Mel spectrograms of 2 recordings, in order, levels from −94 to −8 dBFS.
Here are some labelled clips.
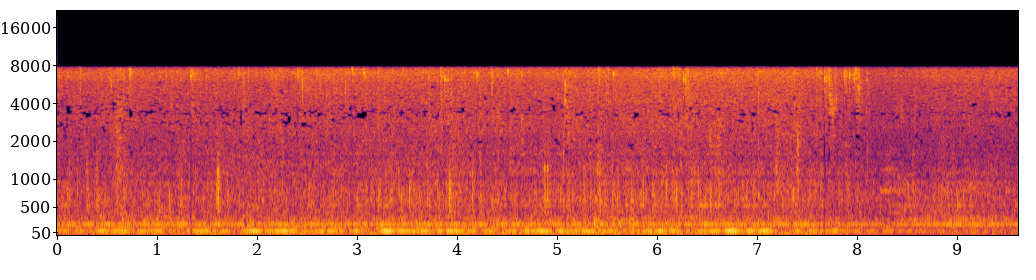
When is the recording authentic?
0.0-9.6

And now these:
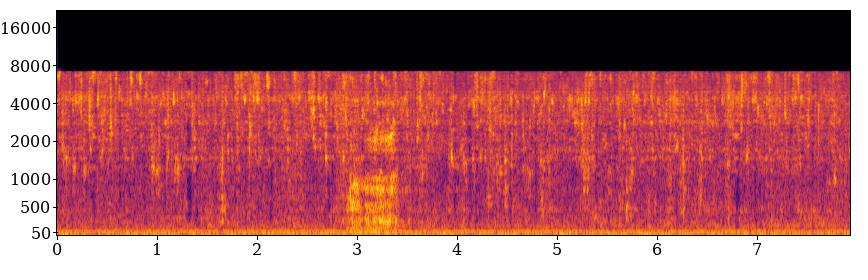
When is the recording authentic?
none

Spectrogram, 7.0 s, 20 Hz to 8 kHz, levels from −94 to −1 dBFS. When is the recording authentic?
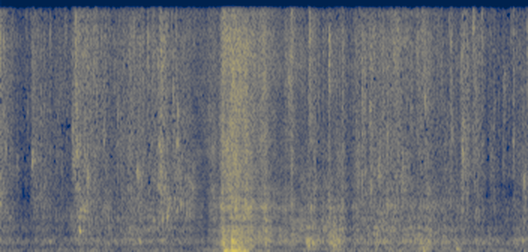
0.0-2.5; 4.1-7.0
